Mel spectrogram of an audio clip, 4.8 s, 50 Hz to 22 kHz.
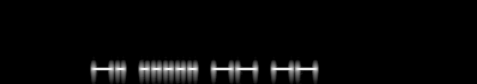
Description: Morse code, heard as a keyed tone, about 20 wpm, 700 Hz. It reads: N5MM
